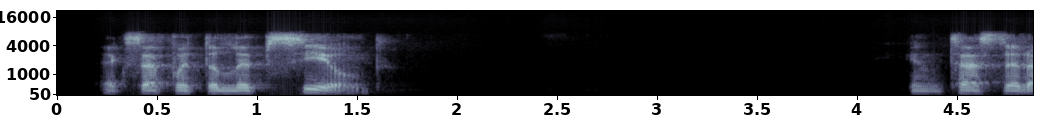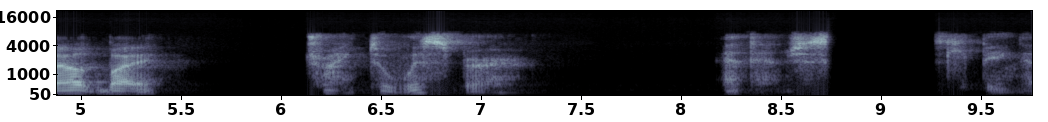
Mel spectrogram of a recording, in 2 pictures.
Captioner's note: whispering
